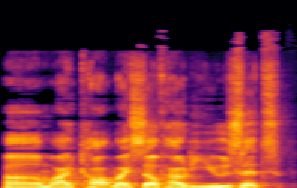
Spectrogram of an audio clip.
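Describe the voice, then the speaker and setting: A man who is a podcast guest, telling stories in a relaxed, self-deprecating way during casual chat. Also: medium pitch, moderate pace.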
